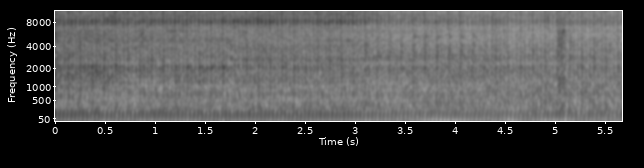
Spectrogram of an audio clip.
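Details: Kubota L1-18 three-cylinder rear-wheel-drive mini tractor with tiller, 877 engine hours: steady diesel idle with even pulses around 210 a minute, settling slightly quieter; runs smooth, normal idle.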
